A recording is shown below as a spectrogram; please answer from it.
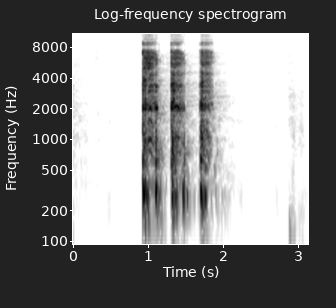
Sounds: Cough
